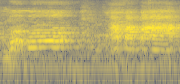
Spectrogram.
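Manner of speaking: loud call and answer; wife replies with a loud shout. Acted. Husband calls wife after bathing, loud call and reply.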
